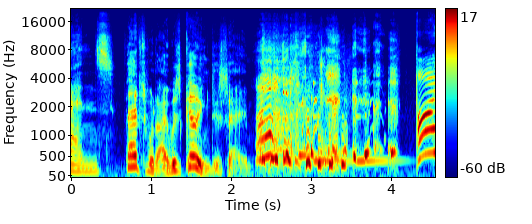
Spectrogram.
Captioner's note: all giggle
